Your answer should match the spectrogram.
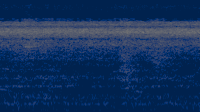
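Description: Faint steady high-pitched insect chorus of crickets, with no other clear sound over it.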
